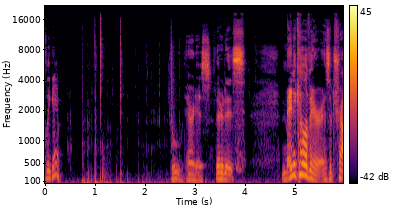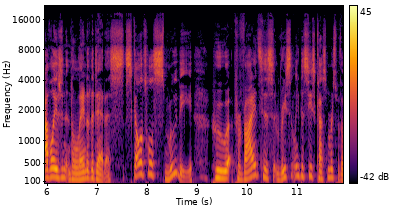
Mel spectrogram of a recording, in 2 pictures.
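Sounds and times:
speech: 0:00.0 - 0:00.5, 0:02.5 - 0:04.1, 0:04.7 - 0:11.9
book pages being turned: 0:00.4 - 0:04.1.

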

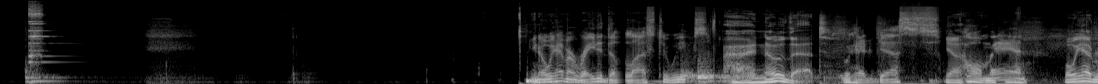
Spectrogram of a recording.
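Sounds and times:
glasses clinking in a bourbon toast: 0:00.3 - 0:01.0
speech: 0:05.4 - 0:10.9.

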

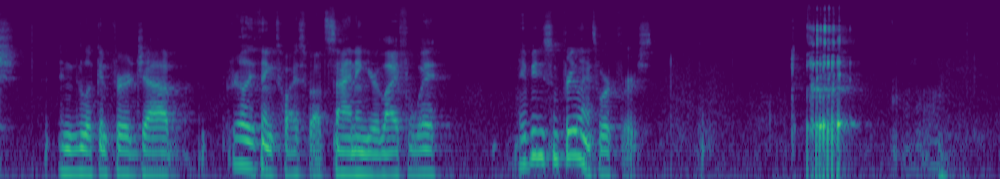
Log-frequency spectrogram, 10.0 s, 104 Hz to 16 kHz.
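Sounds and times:
quiet room noise: 0:00.0 - 0:09.9
speech: 0:00.6 - 0:04.5, 0:05.2 - 0:06.6, 0:08.0 - 0:08.4
loud raspy burp: 0:08.0 - 0:08.7.

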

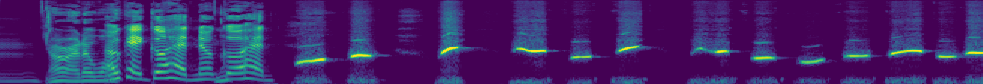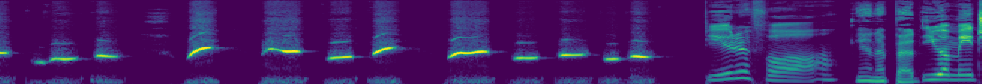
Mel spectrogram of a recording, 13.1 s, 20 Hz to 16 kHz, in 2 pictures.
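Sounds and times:
speech: 0:00.3 - 0:02.0, 0:11.3 - 0:13.1
person whistling a lively melodic tune: 0:02.0 - 0:11.0.

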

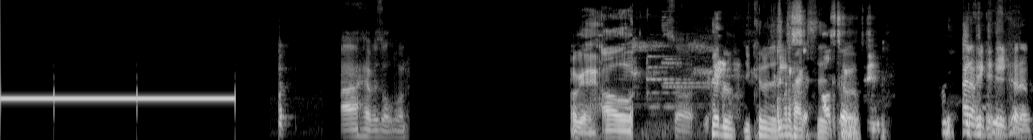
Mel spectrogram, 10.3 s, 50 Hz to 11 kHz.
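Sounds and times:
single-tone censor bleep over a spoken phone number: 0:00.0 - 0:02.4
speech: 0:02.8 - 0:04.1, 0:05.7 - 0:10.3.

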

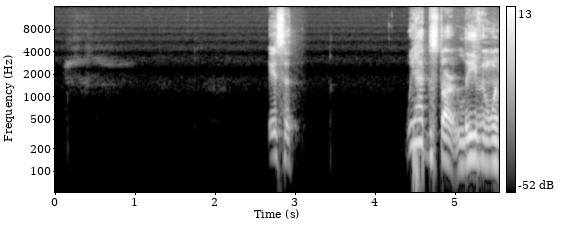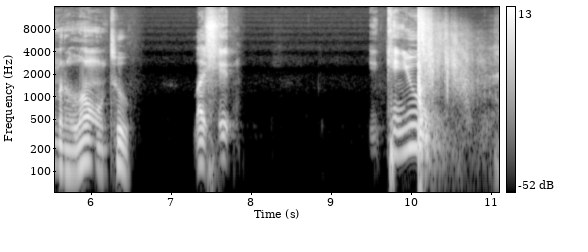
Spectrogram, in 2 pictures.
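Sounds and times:
speech: 0:02.7 - 0:03.1, 0:04.4 - 0:06.6, 0:07.3 - 0:07.9, 0:09.5 - 0:10.5
gunshot sound effect: 0:10.0 - 0:11.0.

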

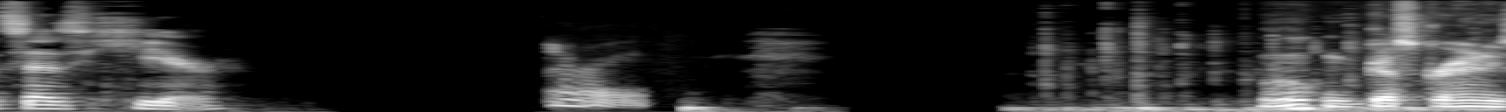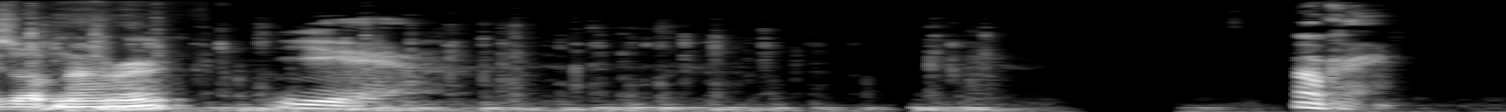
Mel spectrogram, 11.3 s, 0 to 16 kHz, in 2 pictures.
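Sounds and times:
speech: 0:00.0 - 0:01.0, 0:02.1 - 0:02.8, 0:04.8 - 0:07.3, 0:10.6 - 0:10.9
rapid typing on a computer keyboard: 0:03.8 - 0:09.6.

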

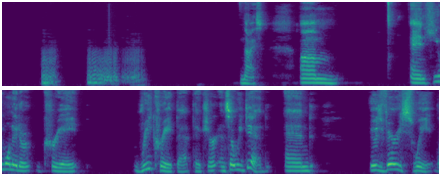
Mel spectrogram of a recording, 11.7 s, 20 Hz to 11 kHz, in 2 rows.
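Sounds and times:
rasping fart: 0:00.5 - 0:02.0
speech: 0:03.2 - 0:04.6, 0:05.4 - 0:06.9, 0:07.6 - 0:10.1, 0:10.8 - 0:11.6.

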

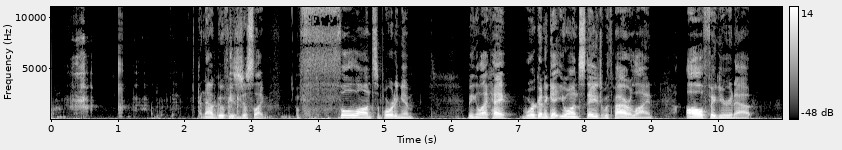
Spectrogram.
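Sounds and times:
person sipping tea: 0:00.0 - 0:04.2
speech: 0:02.2 - 0:05.5, 0:06.2 - 0:10.6.

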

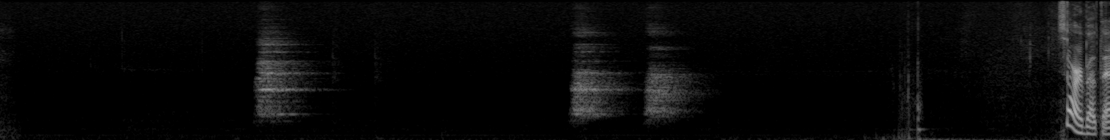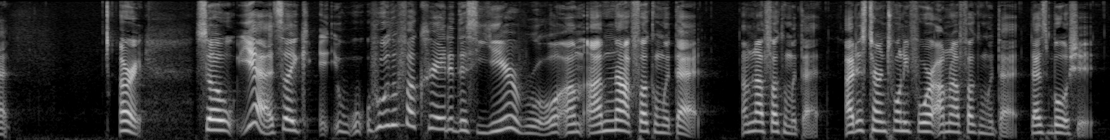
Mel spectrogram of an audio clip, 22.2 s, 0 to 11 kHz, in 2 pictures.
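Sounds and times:
dog barking: 0:02.6 - 0:03.4, 0:05.7 - 0:07.1
speech: 0:10.7 - 0:11.3, 0:12.3 - 0:22.1.

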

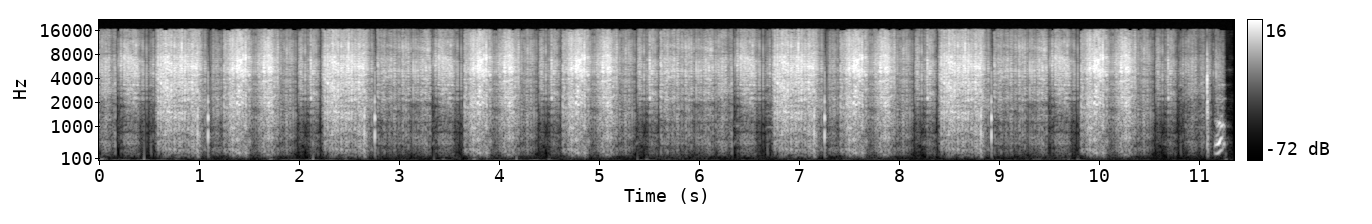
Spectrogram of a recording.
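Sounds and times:
paper envelope from a postal delivery being torn open: 0:00.0 - 0:11.3.

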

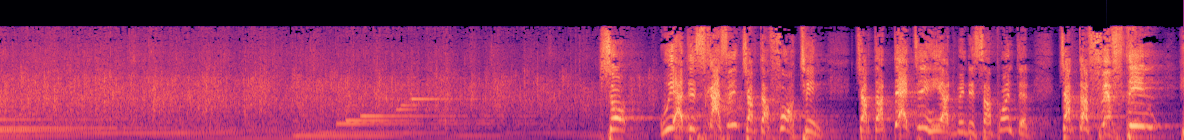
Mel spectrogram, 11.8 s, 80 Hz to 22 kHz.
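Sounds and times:
sustained keyboard chords: 0:00.0 - 0:06.6
crowd applauding: 0:00.0 - 0:08.0
speech: 0:06.0 - 0:11.8.

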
